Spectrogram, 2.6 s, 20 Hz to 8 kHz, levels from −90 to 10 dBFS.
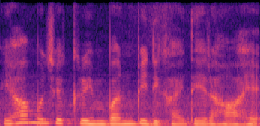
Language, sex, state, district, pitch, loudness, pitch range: Hindi, female, Arunachal Pradesh, Papum Pare, 195 Hz, -15 LUFS, 185-215 Hz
